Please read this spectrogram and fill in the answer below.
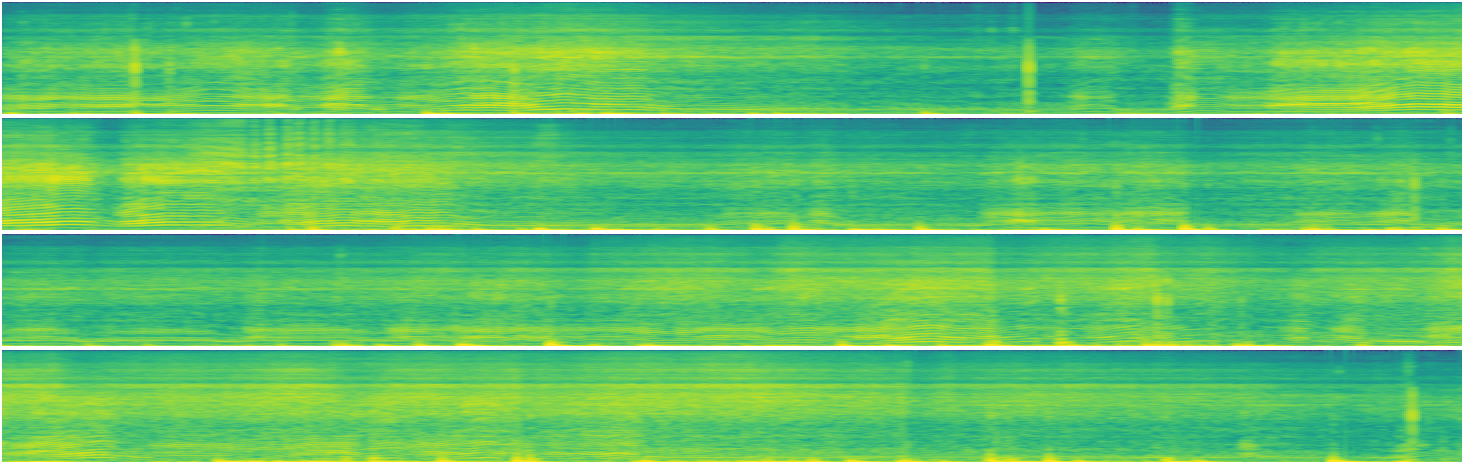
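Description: Dirt bike engine revving up and down over and over as it is ridden hard across sand, heard from the rider's helmet with wind rushing over the microphone.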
